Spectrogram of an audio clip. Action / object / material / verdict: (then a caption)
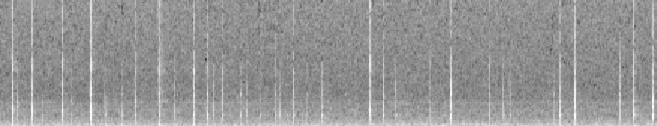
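tap / small printed cardboard box / cardboard / none. A small purple printed cardboard cosmetic box is held in the hand and tapped quickly with long nails. About thirty short, dry, clicky taps with bright tops land in an irregular, fast pattern, each dying away almost instantly. A steady low hum sits underneath.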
